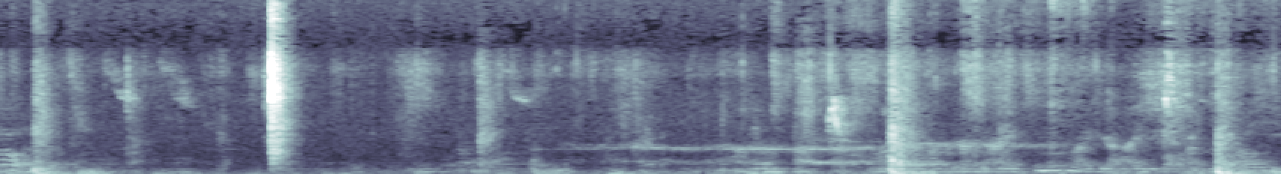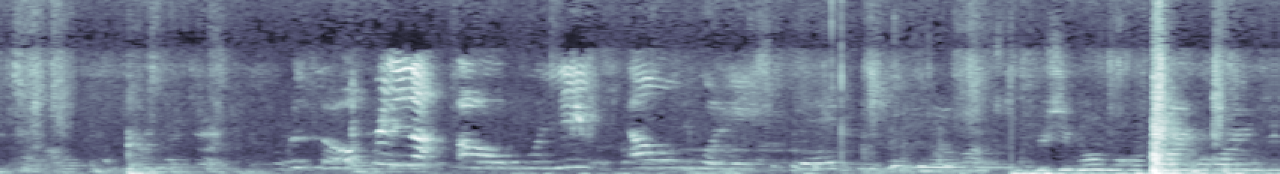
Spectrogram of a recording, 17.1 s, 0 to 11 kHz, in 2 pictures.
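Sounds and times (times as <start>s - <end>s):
sharp click: 1.8s - 2.0s.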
